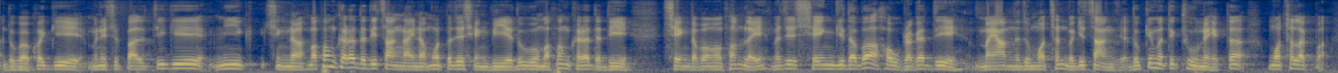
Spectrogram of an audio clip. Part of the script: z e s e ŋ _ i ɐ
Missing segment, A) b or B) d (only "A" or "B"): A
